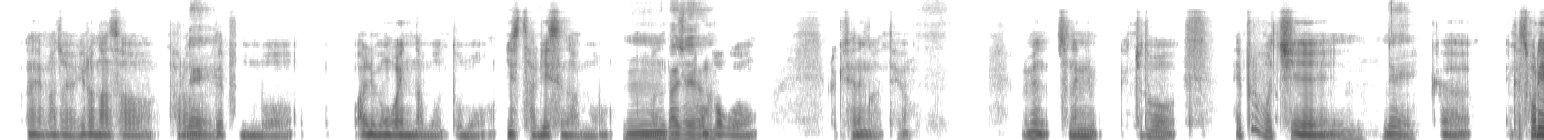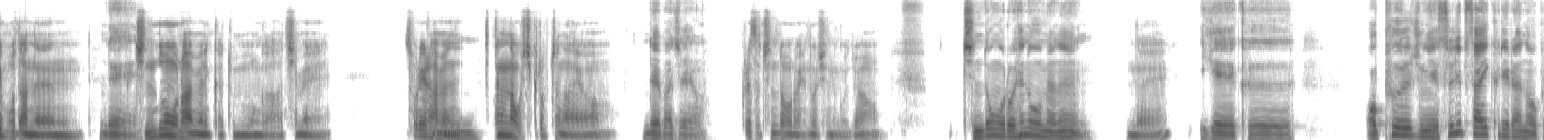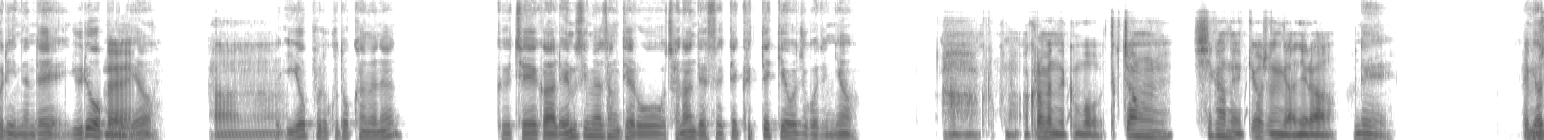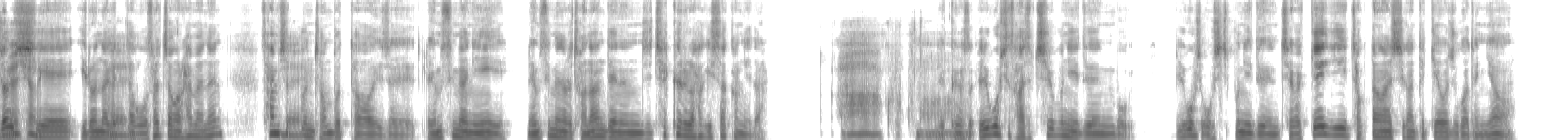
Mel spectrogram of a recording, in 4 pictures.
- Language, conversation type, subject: Korean, unstructured, 오늘 하루는 보통 어떻게 시작하세요?
- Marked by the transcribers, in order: tapping; other background noise; sniff; teeth sucking; teeth sucking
